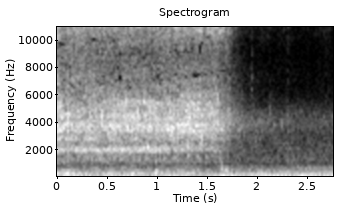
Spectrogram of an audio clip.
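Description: Water runs from a tap and then stops.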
